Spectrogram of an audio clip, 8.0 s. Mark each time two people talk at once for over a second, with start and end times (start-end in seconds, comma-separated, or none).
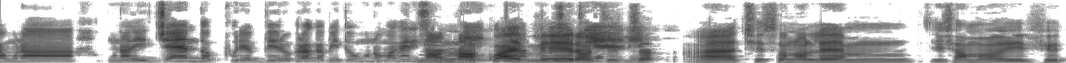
3.1-4.9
